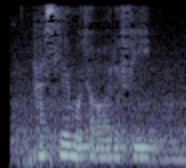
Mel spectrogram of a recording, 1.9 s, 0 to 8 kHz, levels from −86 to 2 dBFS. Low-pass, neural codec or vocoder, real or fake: 7.2 kHz; none; real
